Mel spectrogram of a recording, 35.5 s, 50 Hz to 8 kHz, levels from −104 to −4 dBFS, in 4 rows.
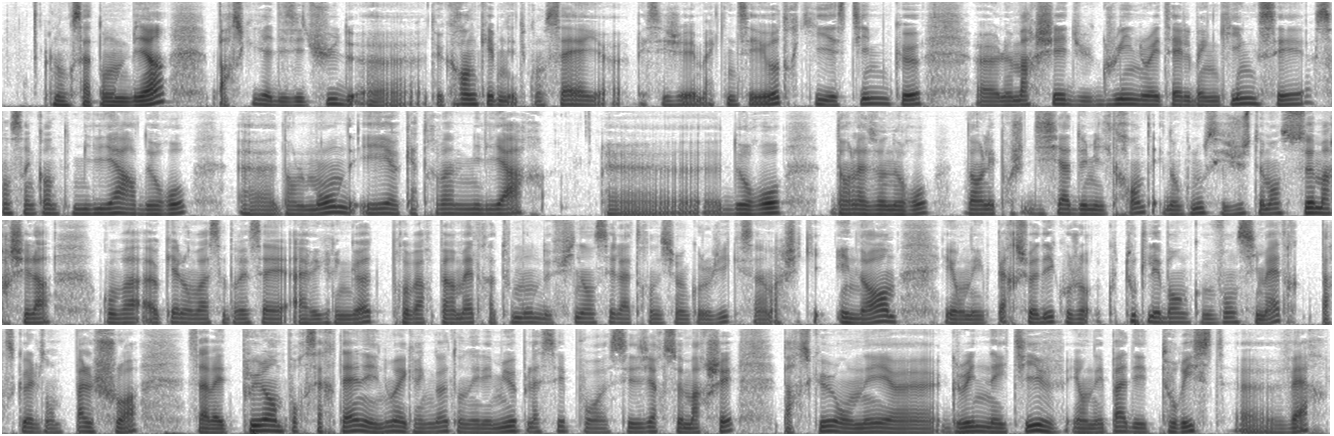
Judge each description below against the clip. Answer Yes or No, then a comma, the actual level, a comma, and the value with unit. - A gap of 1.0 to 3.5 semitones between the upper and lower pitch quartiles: Yes, average, 2.9 semitones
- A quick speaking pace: Yes, fast, 230 wpm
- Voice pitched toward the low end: Yes, low, 125 Hz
